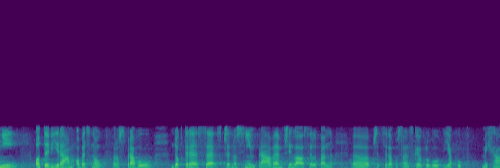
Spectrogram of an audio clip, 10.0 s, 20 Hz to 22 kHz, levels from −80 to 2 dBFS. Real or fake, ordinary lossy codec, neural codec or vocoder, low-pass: real; AAC, 48 kbps; none; 5.4 kHz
